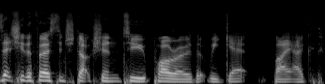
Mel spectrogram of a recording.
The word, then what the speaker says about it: Poirot: It's kind of like, I think it's pronounced Poirot. Is it? Yeah. Are you being serious? I actually don't know, because I don't know how it's pronounced. It's Poirot, isn't it? Okay, good. It needs to be Hercule de Poirot. Okay, It would be more like cool. Poirot, but Okay. Poirot with a little r.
